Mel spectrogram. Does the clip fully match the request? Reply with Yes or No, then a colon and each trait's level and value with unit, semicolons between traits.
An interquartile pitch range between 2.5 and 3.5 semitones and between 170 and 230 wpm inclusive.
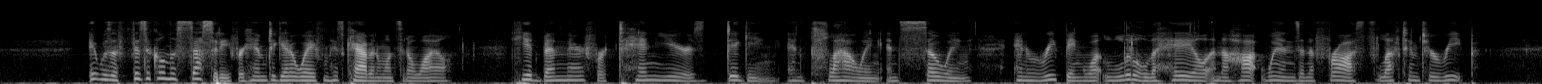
Yes: average, 3.0 semitones; average, 180 wpm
